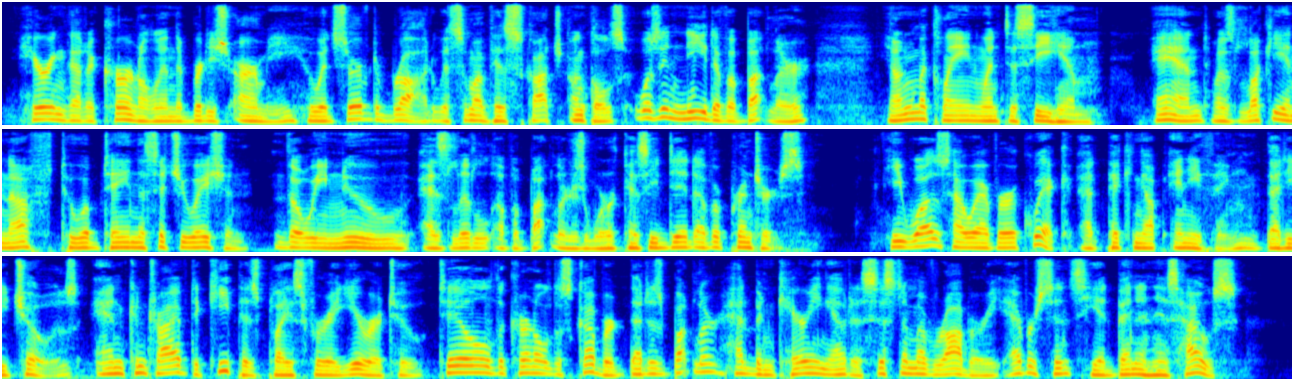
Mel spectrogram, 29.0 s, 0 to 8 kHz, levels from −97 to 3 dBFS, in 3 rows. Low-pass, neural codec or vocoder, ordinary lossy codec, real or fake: 7.2 kHz; none; Opus, 64 kbps; real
